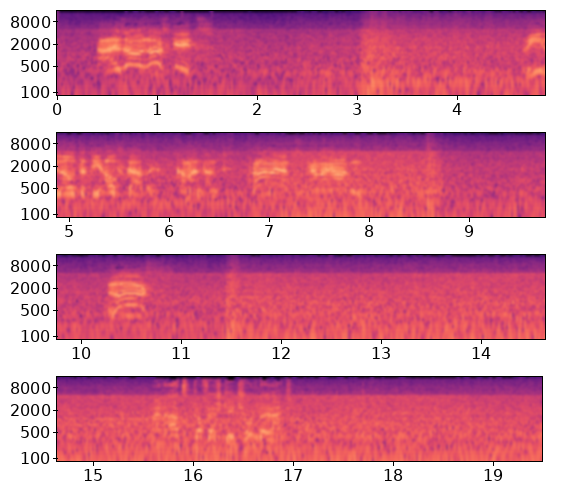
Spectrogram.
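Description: Tank engines rumble low and steadily.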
